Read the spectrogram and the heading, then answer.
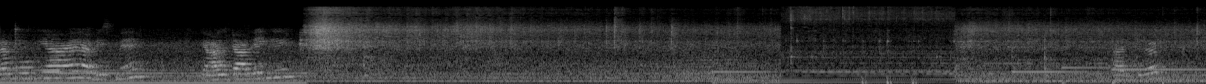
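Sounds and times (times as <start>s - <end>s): onions sizzling in hot oil: 3.0s - 12.0s.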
